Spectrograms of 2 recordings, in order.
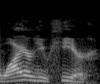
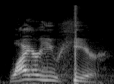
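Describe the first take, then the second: First: "are" leaned on in a quiet, falling question; stress on ARE. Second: "why" leaned on, falling and quiet; stress on WHY. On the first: Preacher quietly asks the congregation, leaning on "are". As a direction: press on "are", keep it soft. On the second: Preacher asks again, now pressing on "why". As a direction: hit "why", let the rest fall away. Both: Shown as a demonstration. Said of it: "repeats the question with new stress".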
